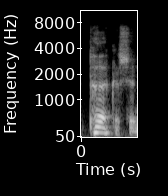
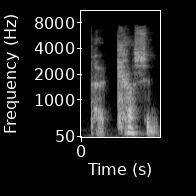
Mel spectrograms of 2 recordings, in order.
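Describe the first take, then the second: First: The stress is on the first syllable. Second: The stress is on the middle syllable. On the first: The speaker calls it wrong. "rather than percussion" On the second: The speaker calls it right. "That middle syllable is emphasized"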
